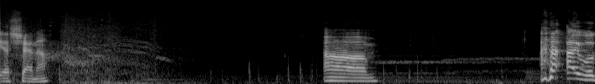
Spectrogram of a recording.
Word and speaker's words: Eshenna: Um, how's your name pronounced? Miss Miss Asha. I say Asha. Asha. ish. Eshenna. Yeah, some people say Asha. Doesn't really bother me, but that's not how I pronounce it. I say Asha.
